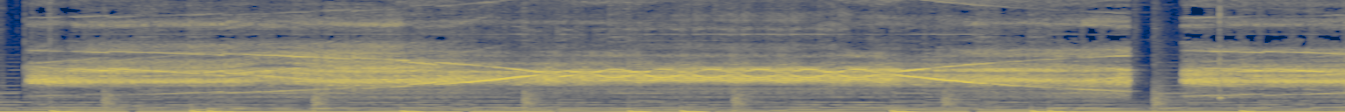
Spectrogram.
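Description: Toy fighter jet's electronic jet-engine sound effect from its small speaker: a loud, hissing high whine with tones gliding up and down, cutting out briefly near the end and starting again. Background music with a steady beat plays underneath.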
